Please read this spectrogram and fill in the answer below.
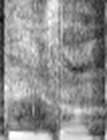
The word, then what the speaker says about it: Giza: I want to go to Giza. – Yes. Yes. Mm-hmm. Is that how you pronounce it? – Yes. Giza.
